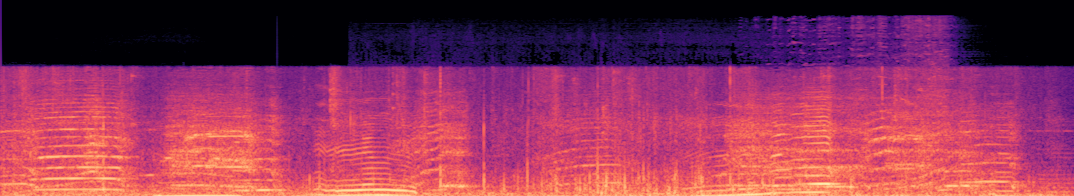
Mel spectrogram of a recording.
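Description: Cattle bellowing as a herd stampedes across a ditch: many loud, drawn-out moos overlap and run continuously without a break, some lower and some higher-pitched, sounding mournful.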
